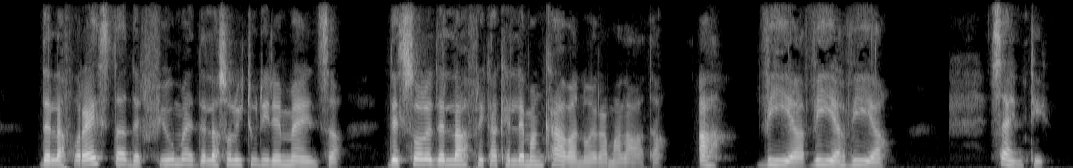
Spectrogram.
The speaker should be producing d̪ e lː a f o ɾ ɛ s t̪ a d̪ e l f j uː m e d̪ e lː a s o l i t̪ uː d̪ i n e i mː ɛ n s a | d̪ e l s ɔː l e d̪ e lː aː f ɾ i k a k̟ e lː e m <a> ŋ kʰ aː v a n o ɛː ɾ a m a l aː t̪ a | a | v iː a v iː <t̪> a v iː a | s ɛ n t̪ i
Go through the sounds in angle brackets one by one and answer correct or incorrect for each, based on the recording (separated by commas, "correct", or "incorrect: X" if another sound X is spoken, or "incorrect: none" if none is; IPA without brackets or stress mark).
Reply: correct, incorrect: none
